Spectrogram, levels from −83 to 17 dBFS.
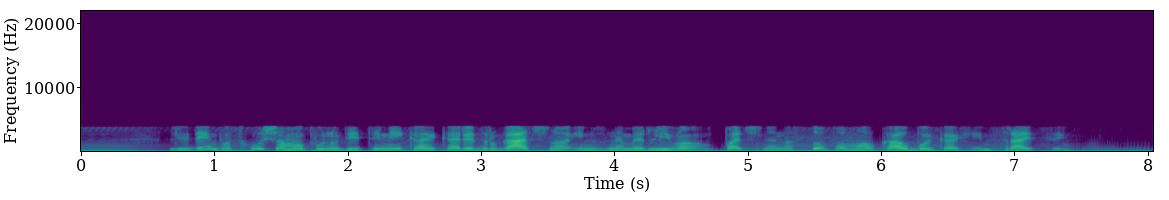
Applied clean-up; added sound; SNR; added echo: none; Musical instrument; 10 dB; none.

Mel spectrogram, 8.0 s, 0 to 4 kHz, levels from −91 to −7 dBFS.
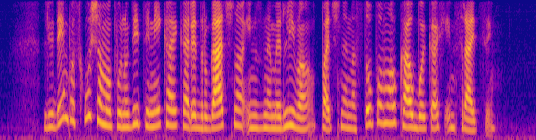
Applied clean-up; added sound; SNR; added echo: none; none; none; none.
